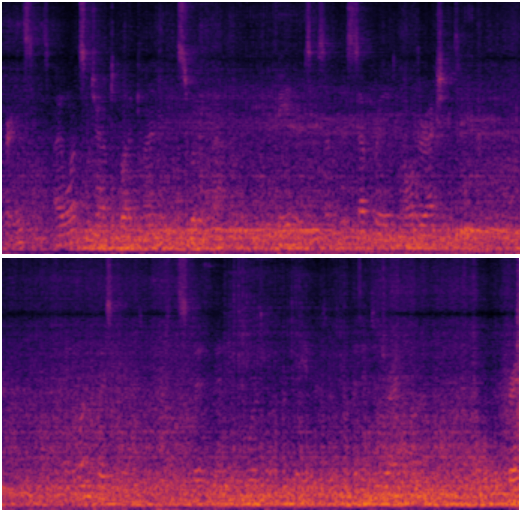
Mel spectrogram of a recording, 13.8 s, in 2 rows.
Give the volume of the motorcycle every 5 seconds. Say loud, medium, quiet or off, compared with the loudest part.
loud, loud, medium.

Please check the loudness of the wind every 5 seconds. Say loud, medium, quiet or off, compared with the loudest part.
medium, medium, loud.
